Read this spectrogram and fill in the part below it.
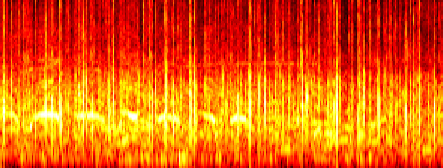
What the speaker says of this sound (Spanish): ¡Fuertes las palmas!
